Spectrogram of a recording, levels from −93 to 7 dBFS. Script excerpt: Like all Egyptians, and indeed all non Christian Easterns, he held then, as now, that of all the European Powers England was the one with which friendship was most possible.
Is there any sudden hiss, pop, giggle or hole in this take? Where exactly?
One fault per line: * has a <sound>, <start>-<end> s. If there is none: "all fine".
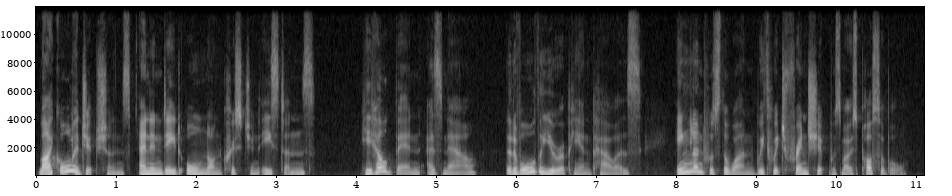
all fine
